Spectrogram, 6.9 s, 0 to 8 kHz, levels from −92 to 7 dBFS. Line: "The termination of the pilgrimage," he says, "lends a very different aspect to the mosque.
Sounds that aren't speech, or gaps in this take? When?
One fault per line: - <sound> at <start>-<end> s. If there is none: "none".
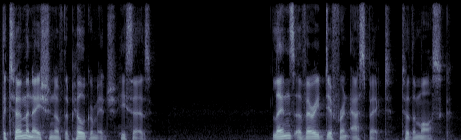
none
